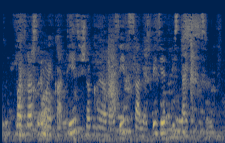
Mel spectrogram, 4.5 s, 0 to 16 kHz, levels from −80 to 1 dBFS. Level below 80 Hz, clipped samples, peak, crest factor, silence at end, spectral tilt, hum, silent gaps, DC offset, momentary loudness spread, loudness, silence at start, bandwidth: -54 dBFS; under 0.1%; -8 dBFS; 18 dB; 0 s; -3 dB/octave; none; none; under 0.1%; 6 LU; -26 LUFS; 0.05 s; 12 kHz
